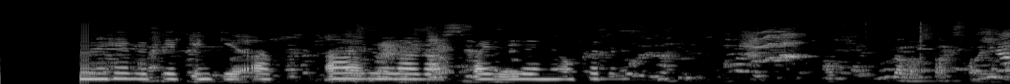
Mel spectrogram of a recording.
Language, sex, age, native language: Icelandic, male, 15, Icelandic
